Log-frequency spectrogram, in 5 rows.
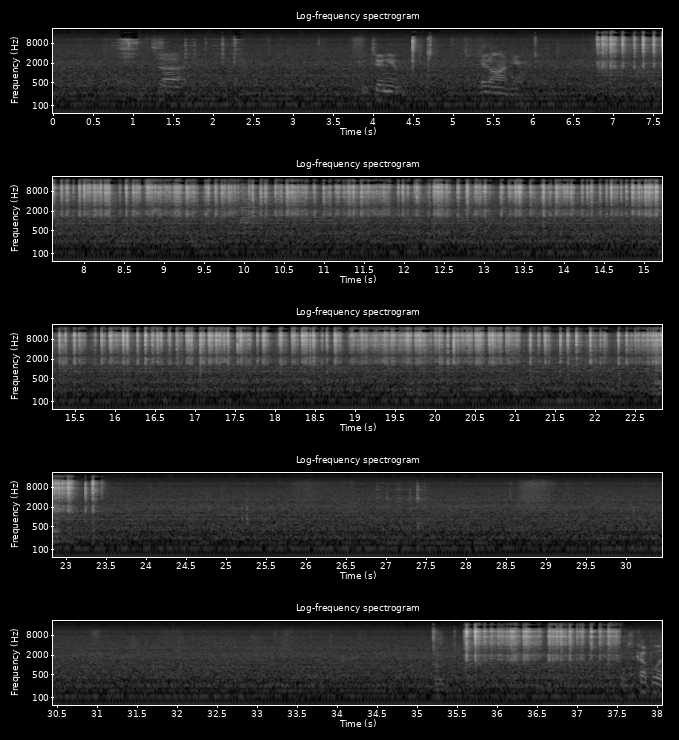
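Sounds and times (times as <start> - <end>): low steady hum: 0.0 - 38.0
welding arc crackling: 6.8 - 23.6, 35.2 - 37.6.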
